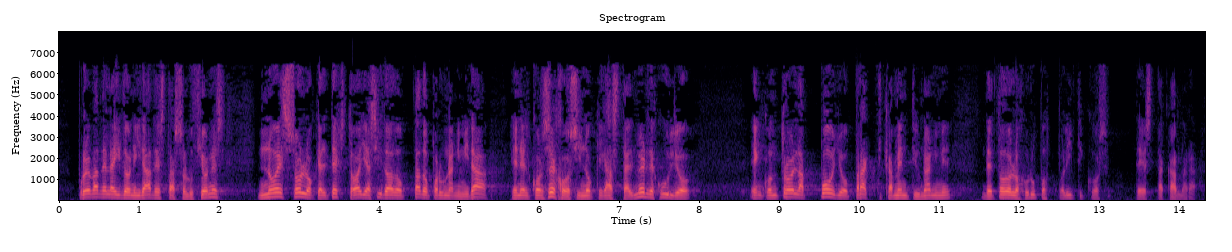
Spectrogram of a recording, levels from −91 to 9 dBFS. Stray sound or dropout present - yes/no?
no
